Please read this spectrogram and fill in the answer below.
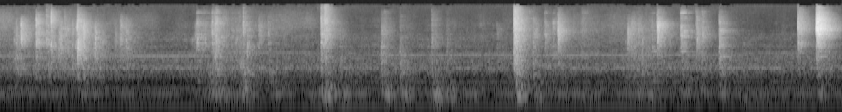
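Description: Shower curtain hooks being clipped onto a curved metal shower rod and pushed along it: a run of irregular clicks and clacks, the loudest near the end.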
